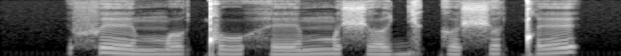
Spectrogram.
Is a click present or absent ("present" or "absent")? present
